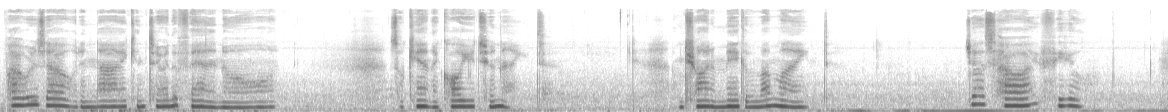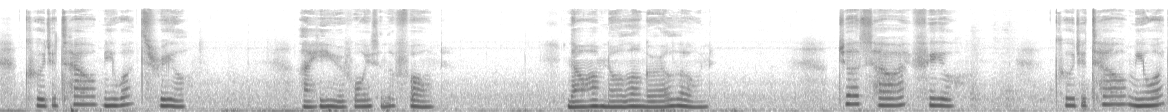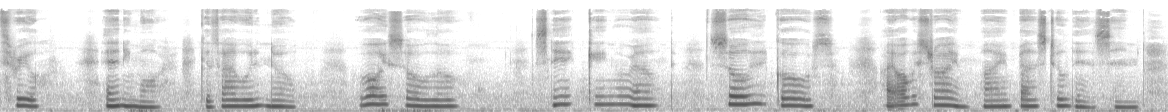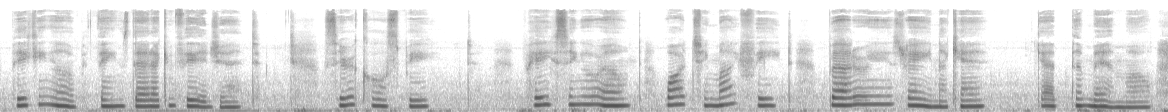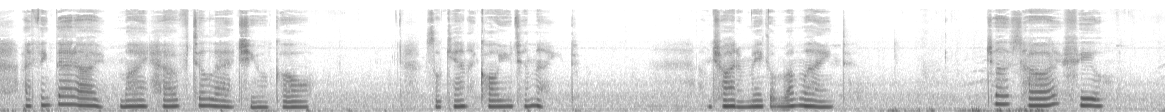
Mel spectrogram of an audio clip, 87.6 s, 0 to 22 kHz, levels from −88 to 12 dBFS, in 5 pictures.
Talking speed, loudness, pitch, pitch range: 85 wpm, -30 LUFS, 220 Hz, 195-245 Hz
